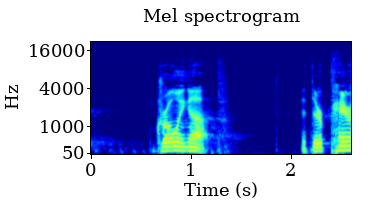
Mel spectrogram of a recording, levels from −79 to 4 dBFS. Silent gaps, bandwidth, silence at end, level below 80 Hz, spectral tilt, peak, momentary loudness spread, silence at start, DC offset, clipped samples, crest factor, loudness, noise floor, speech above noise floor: none; 15.5 kHz; 0 s; -64 dBFS; -6 dB/octave; -8 dBFS; 20 LU; 0.65 s; under 0.1%; under 0.1%; 22 dB; -27 LUFS; -67 dBFS; 41 dB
